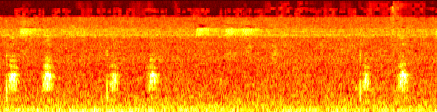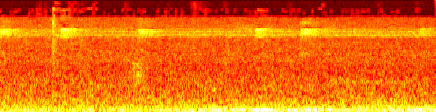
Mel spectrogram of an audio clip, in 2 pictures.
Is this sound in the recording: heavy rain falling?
no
